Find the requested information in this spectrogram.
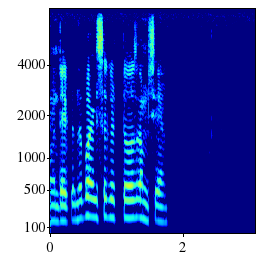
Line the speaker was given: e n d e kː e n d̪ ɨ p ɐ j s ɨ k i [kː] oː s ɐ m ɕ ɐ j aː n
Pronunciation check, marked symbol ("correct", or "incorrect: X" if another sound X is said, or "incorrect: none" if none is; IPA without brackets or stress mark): incorrect: ʈː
